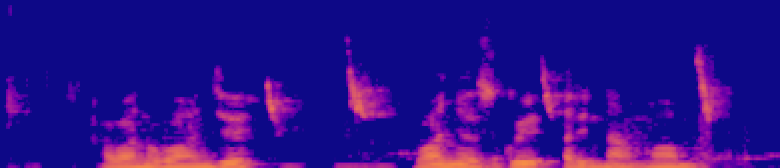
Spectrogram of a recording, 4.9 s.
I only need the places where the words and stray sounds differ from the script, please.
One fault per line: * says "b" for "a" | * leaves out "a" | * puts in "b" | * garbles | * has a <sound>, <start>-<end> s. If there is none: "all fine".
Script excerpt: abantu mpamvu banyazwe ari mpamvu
* says "banjye" for "mpamvu"
* puts in "nta"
